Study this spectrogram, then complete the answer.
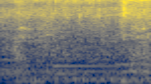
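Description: Curry leaves hitting hot oil in a village-style mushroom stir-fry give a brief, dense, hissing sizzle that stays steady and close.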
